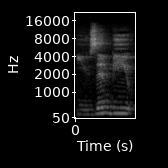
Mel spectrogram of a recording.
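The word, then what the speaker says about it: uzembe: in swahili that is spelled u z e m b e which from an english speaking perspective from an american english speaking perspective it looks like it would be pronounced something like uzimbi or uzimbi or something like that which is very close to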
